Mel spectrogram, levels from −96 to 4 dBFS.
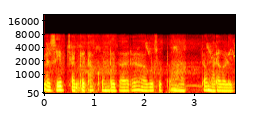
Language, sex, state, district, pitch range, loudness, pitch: Kannada, female, Karnataka, Chamarajanagar, 165-190 Hz, -19 LUFS, 170 Hz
